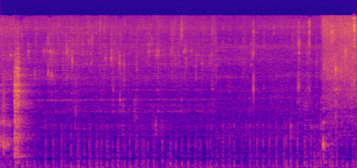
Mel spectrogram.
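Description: A glass lid is set on a frying pan with a clink, then boiled pork and garlic fry in oil under the lid with a faint, muffled sizzle and crackle. Near the end there is a light knock and the sizzle turns brighter.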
